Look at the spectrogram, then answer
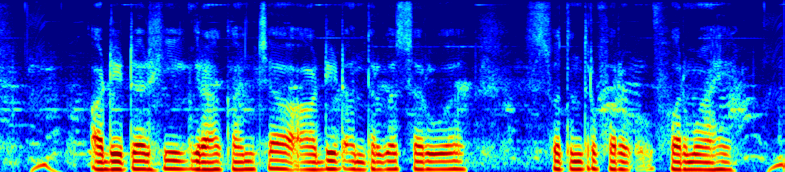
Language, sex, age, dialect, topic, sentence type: Marathi, female, 46-50, Varhadi, banking, statement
